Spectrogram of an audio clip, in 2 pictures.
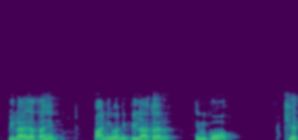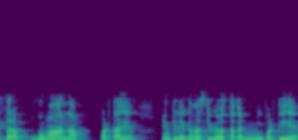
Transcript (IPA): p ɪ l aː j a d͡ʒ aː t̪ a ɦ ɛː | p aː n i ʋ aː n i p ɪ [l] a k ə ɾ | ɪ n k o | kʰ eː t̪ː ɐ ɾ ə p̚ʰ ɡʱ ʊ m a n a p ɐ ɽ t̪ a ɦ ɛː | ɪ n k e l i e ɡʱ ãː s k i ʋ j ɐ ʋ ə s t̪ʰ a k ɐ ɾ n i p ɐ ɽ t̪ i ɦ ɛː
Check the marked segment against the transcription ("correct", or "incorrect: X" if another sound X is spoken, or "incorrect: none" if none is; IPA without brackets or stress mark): correct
